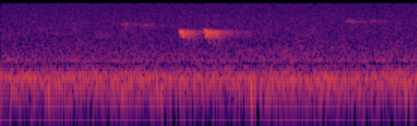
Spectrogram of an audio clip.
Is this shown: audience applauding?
no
